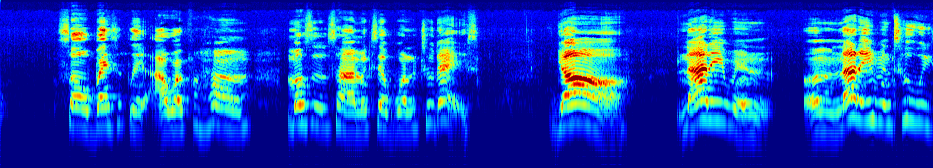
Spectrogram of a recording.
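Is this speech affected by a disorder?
Yes: cerebral palsy.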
